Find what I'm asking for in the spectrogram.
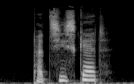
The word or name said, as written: partiskat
